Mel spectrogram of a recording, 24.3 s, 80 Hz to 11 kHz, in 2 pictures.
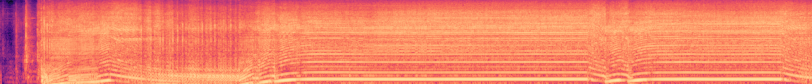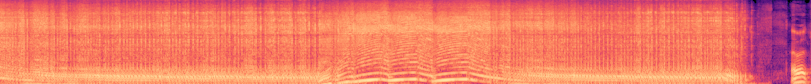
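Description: A Husqvarna 61 chainsaw with a freshly adjusted carburetor runs loud and close, revving hard in three bursts that climb to a sustained high whine before dropping back to idle, with no talk over it.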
